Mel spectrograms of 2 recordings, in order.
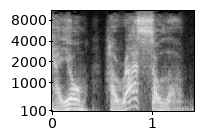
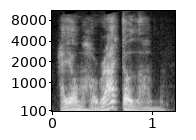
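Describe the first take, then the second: First: Harat ends with an s sound, Ashkenazi style. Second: Harat ends with a t sound, non-Ashkenazi style.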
